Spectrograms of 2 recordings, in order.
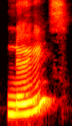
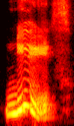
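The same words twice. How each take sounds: First: Drawn-out "news" with a plain oo, "nooz"; imitated pronunciation. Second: "news" said as "nyooz", with a y glide; careful, drawn-out "news" with a y after the n; preferred pronunciation. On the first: Streamer copying how the comedy partner says it, imitated nooz. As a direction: say "news" slowly as nooz, no y glide. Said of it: "he says news". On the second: Shown as a demonstration. Streamer showing how it should be said, careful nyooz. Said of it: "I think it should be said".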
